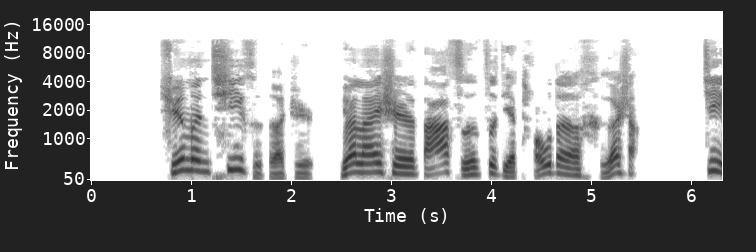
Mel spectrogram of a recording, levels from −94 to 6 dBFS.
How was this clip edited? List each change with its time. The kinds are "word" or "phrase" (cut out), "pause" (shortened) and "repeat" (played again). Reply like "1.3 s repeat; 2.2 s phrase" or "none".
2.3 s pause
